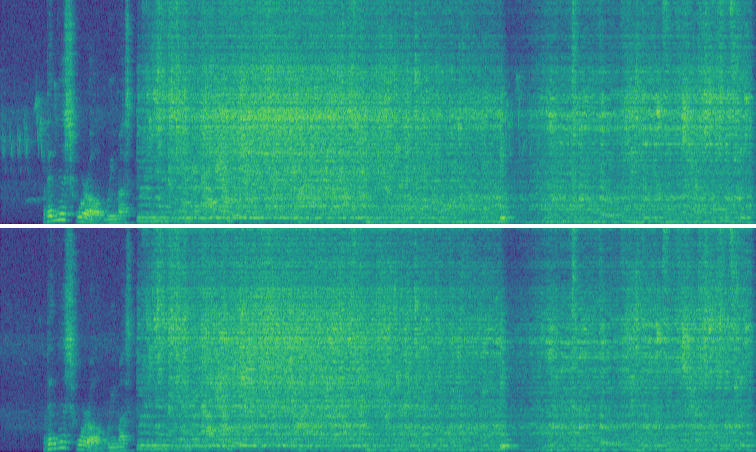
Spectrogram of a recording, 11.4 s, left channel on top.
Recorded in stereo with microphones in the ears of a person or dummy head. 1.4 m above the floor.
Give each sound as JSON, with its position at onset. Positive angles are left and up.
{"t": 0.6, "sound": "a man speaking", "side_deg": 70, "distance_m": 1.2}
{"t": 2.0, "sound": "a toilet flushing", "side_deg": -15, "distance_m": 2.5}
